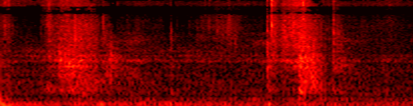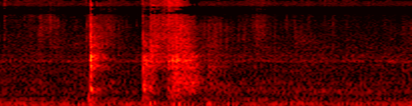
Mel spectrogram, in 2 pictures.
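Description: Metal spoon scraping and tapping against a mixing bowl as stiff-beaten egg whites are folded into a soaked-bread mass: a few short scrapes, the loudest about three seconds in and at about five seconds.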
